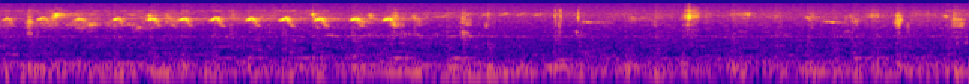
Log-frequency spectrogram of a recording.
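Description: A bird calling in a quick run of short, high chirps, about four or five a second, which stops about three seconds in, followed by scattered single chirps. A steady low rumble runs underneath.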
